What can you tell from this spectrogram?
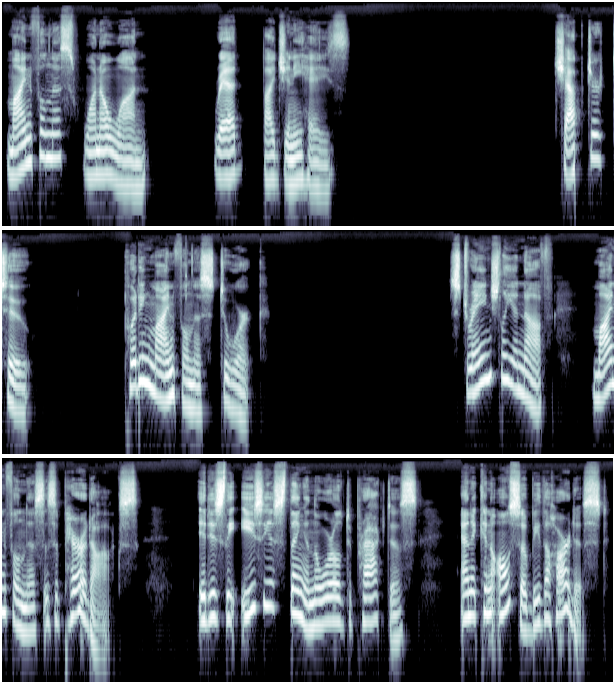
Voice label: audiobook nonfiction spirituality inspiration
